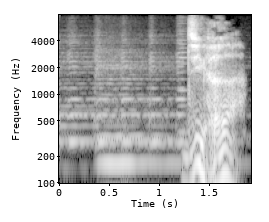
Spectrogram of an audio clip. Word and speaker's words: Ziran: De rã se escreve Z, I, R, A, n, Ziran, mas se pronuncia algo parecido com e significa literalmente aquilo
